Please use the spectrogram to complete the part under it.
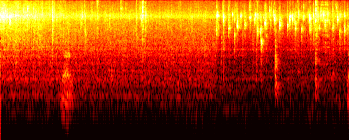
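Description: Prawn fritters dropped by hand into hot oil fry with a soft, steady sizzle, joined by denser bursts of crackling and a few sharp spatters in the latter half, quiet and close with no speech.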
